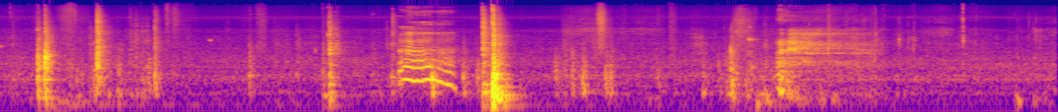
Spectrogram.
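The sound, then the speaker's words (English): An office door is being closed. A few scattered clicks and knocks are followed by one louder, sharper thud, then more faint knocks. No talk is heard. “I just need to close my office door here.”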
